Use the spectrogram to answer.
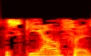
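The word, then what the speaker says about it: Scialfa: Patty, it's Schialfa is how it's pronounced. – Patty Schialfa. Yep.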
